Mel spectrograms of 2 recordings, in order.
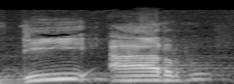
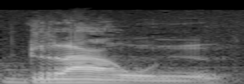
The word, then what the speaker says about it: drown: vowel glide oh then the word below is now drown to drown drown drown don't say drone when we are talking about d-r-o-w-n to drown in a river drone and drone a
